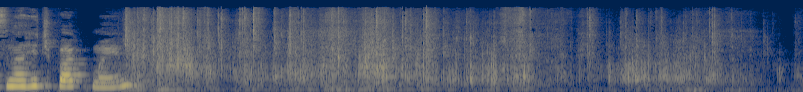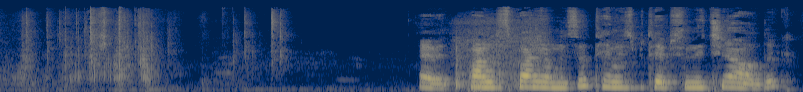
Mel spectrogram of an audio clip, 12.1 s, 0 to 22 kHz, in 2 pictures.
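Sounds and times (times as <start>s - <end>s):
baking paper crinkling: 0.9s - 8.2s, 9.4s - 10.8s.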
